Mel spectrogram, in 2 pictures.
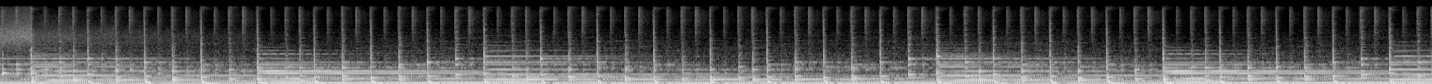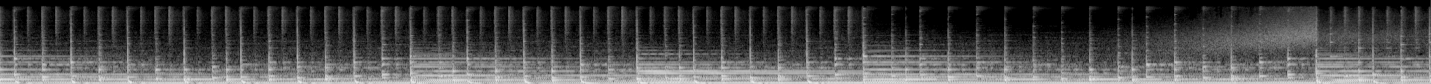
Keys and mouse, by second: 1.0 middle click, 1.6 KP_3, 2.3 KP_1, 3.3 alt+z, 4.9 middle click, 6.1 middle click, 7.1 right click, 7.4 middle click, 12.3 middle click, 14.2 KP_1, 14.9 g, 16.5 right click, 16.8 g, 18.0 right click, 19.1 right click, 19.3 g, 20.0 KP_3, 20.8 middle click, 21.5 middle click, 22.5 right click, 23.3 shift+right click, 23.7 middle click, 24.2 KP_1, 24.7 g, 26.3 g.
